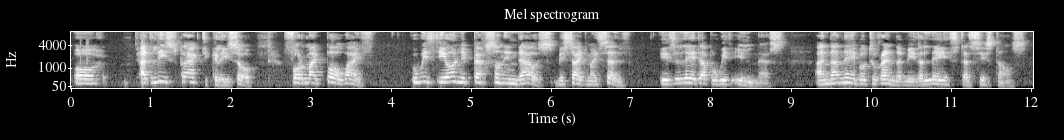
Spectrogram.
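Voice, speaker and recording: A man's voice: fairly high pitch, lively intonation, unhurried, voice pushed up. A man voicing an obsequious, talkative French innkeeper who is eager to please, in a storybook reading. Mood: confiding. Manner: fawning, effusive, talkative.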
